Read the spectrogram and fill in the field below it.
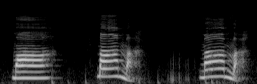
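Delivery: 마마 high and level, first syllable held up; Mandarin māma. Shown as a demonstration. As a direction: say 마마 as māma, high flat then light. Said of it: "엄마는". (마마를 높은 1성과 경성으로)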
